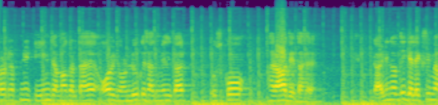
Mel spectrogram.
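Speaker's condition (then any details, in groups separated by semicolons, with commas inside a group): No condition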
